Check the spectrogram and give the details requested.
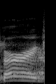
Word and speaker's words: Burg: to clarify for people the family name Berg is pronounced the same in English whether you spell it b-u-r-g or b-e-r-g but in Hebrew I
